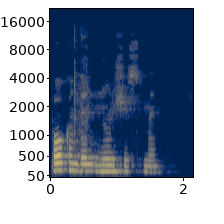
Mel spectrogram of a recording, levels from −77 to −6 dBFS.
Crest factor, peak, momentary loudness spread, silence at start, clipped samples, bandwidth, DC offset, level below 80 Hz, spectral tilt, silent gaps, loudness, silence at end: 20 dB; -10 dBFS; 14 LU; 0.05 s; under 0.1%; 15 kHz; under 0.1%; -66 dBFS; -6.5 dB/octave; none; -30 LUFS; 0.5 s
